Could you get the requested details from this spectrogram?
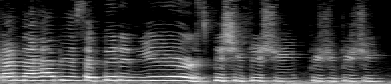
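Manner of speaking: high, sing-song bragging voice; smug show-off. Retold or imitated. Narcissist gloating to fans about scuba trips, high sing-song. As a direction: gloat about the fish pictures. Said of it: "And they're like".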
